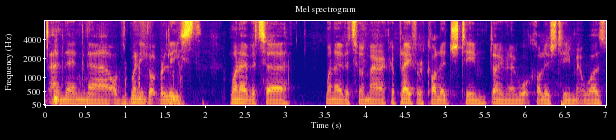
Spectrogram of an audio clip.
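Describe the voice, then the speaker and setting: A man's very fast, monotone, flat delivery in a southern English accent, dark and mellow in tone and fairly low in pitch. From southern England, Bournemouth area (Dorset). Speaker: professional boxer. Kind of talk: casual interview chat.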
